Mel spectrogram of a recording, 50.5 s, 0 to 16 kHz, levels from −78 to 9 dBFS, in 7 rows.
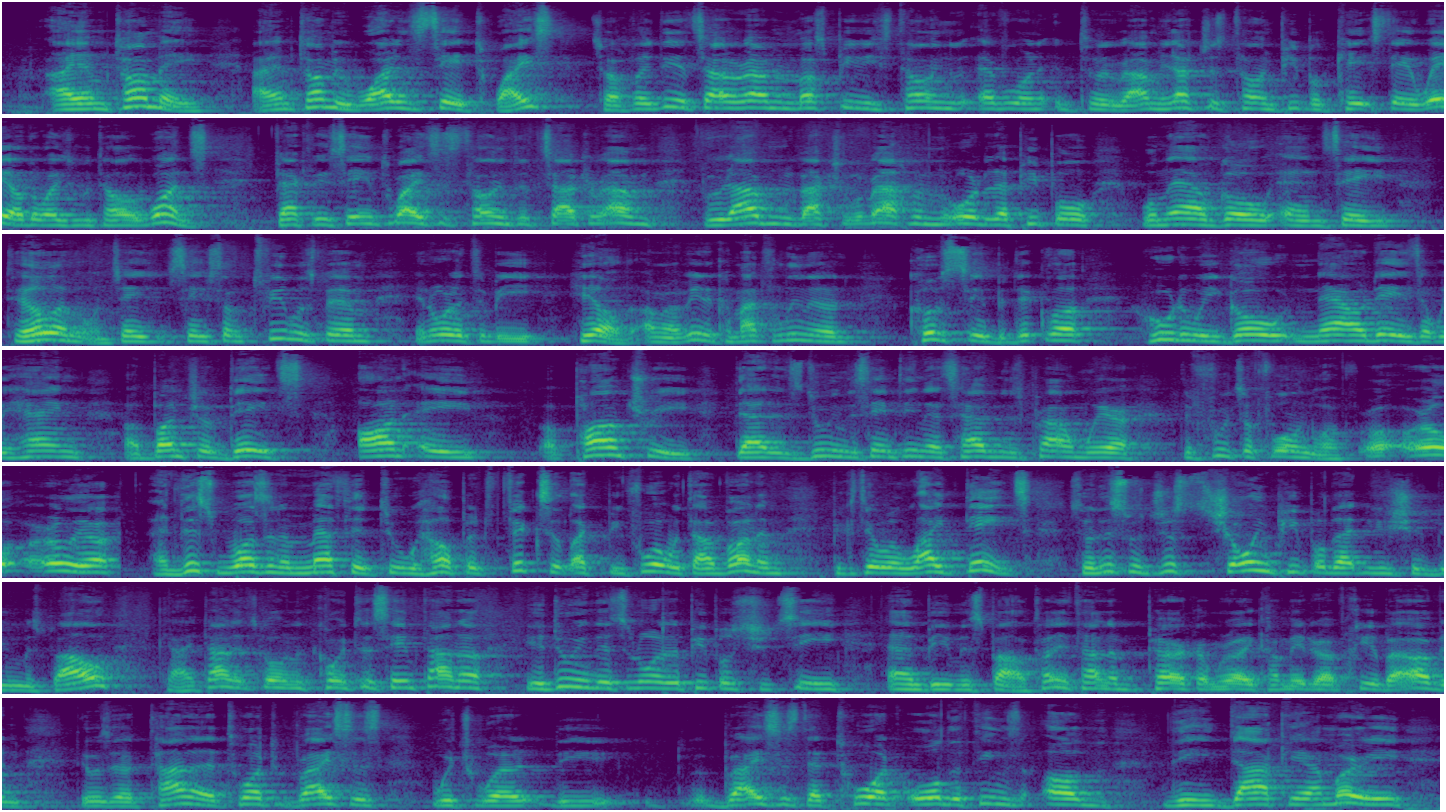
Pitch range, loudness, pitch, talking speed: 165-210 Hz, -17 LUFS, 185 Hz, 210 wpm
